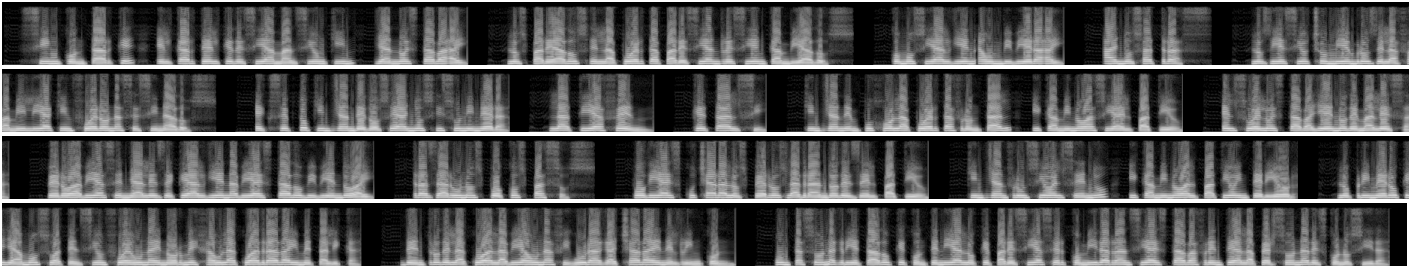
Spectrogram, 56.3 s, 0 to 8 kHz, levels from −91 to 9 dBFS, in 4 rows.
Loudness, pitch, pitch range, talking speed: -13 LUFS, 235 Hz, 225-245 Hz, 155 wpm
